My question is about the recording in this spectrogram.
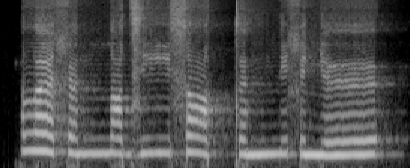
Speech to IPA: lˠ æ ɬ ʌ nː ɑ d͡z iː s ɑ tː ʌ nː i ɬ ə ɲ əː

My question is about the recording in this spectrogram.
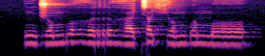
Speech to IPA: n d͡ʒ o m b o ɦ ʊ r ʊ ɦ ɐ c ʌ ç ʊ m b ʌ m o

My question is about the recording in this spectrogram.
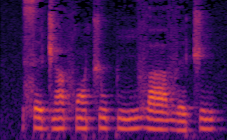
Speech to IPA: s e˦ d͡ʒ ã˦ f ɔ̃˦ t͡ʃ u˧ p iː˨˦ v aː˦ v e˧ t͡ʃ i˦

